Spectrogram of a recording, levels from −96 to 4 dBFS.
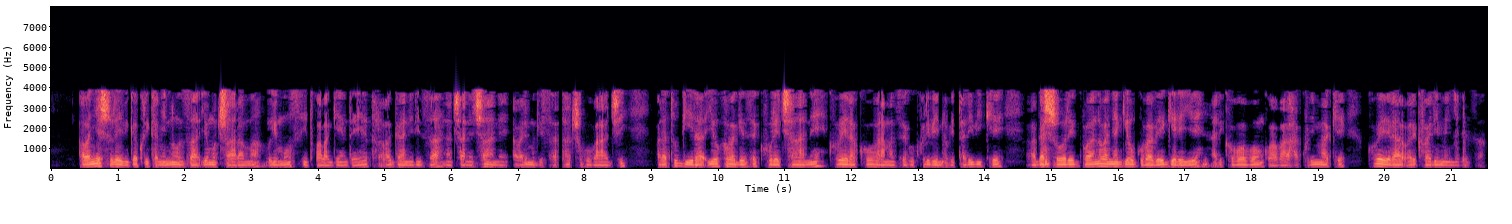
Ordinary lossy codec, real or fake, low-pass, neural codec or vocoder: AAC, 16 kbps; real; 7.2 kHz; none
